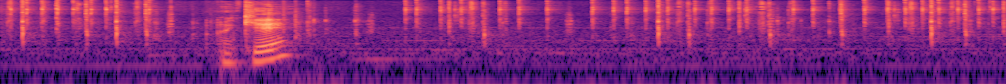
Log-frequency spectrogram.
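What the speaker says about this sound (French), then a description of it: "Quand on touche quelque chose, ça fait un bruit de clavier." Keyboard-style clicks sound in The Stanley Parable Ultra Deluxe when objects are touched; a short louder burst of rapid keystrokes stands out before scattered lighter taps continue, with a brief spoken word.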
